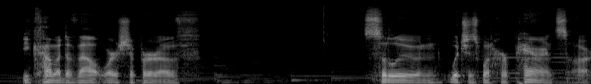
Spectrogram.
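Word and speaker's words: Selûne: Saloon, I believe it's actually pronounced Saluna, but it's spelled...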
